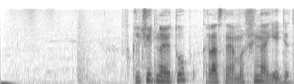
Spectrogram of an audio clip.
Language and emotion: Russian, neutral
